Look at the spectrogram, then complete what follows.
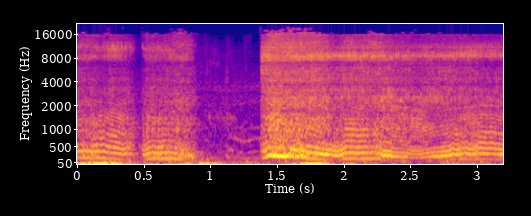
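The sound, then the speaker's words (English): A voice imitates a fart into the microphone, producing a buzzy, wobbling low raspberry in a few drawn-out bursts with a brief gap between them. “I wish I had gas in me because I would love to do my overall review and fart into the mic. But, you know, well, I'll just do it like this.”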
